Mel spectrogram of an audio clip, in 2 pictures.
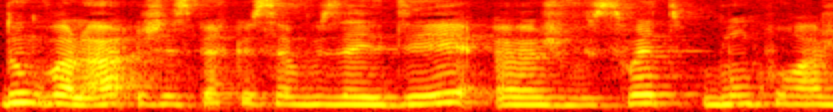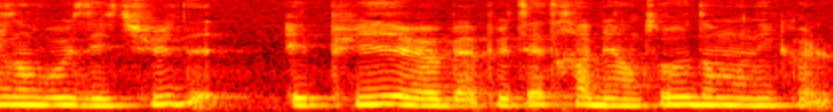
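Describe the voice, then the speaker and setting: A woman at a medium pitch and a fairly quick pace with ordinary pitch variation, amid noticeable background noise and audible room echo. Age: 20s. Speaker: engineering student. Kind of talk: testimony. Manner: hesitant, many filler sounds.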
